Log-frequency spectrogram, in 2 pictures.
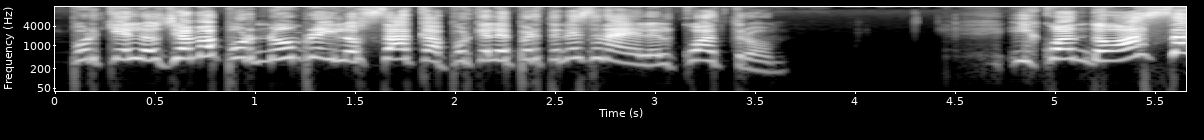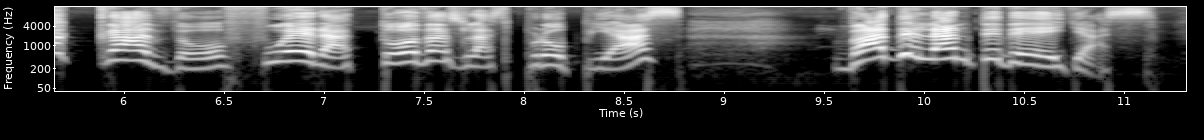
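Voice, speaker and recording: A woman preaching a sermon as a prophetess, emphatic and rising to forceful declarations, who keeps asking the congregation whether they are with her. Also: very high-pitched, no room sound, studio quality.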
